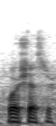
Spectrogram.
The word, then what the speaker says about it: Worcester: How do you say that town? Worcester? – Worcester.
